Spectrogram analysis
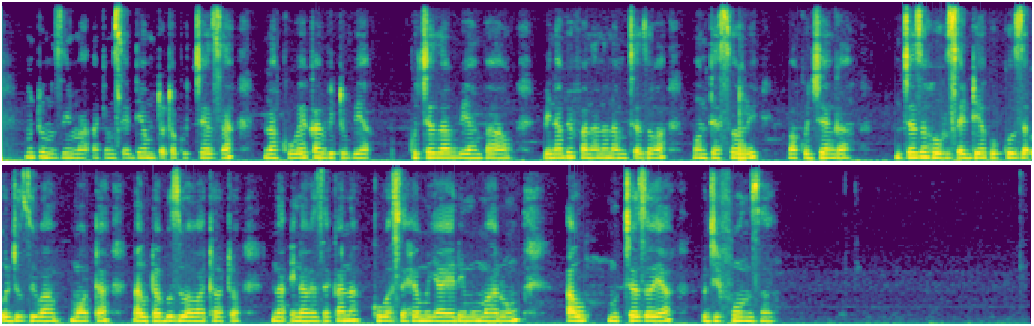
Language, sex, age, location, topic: Swahili, female, 36-49, Nairobi, education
